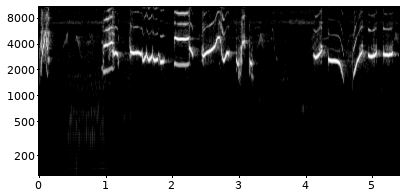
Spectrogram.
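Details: Oriental magpie-robin in aggressive full song meant to draw a reply from another kacer; loud whistled phrases with trills and slides, a quiet gap of about a second, then four more ringing whistles.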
